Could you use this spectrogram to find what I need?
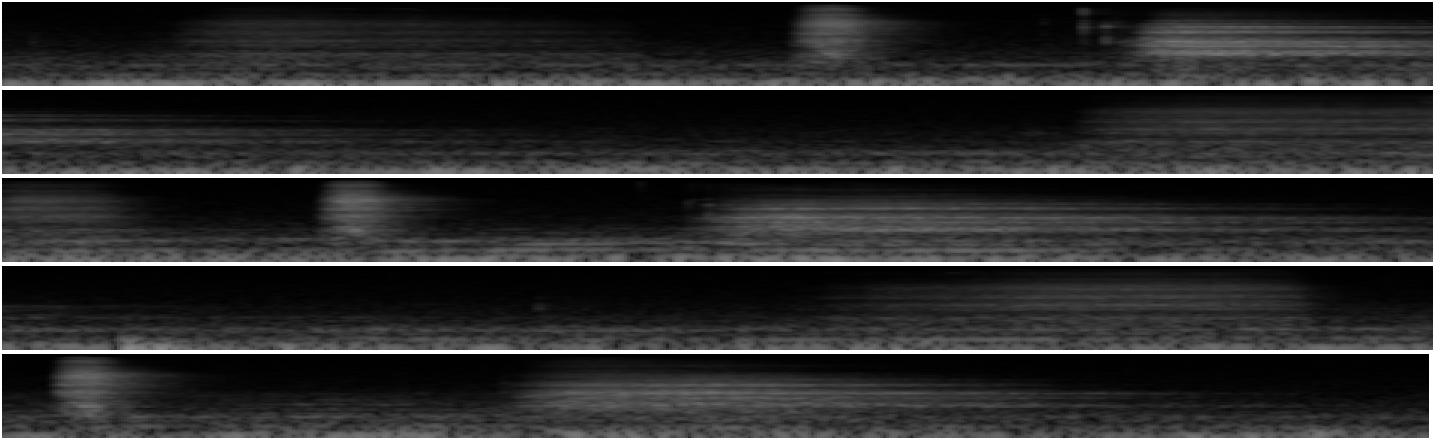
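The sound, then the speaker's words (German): A double-inhale, slow-exhale relaxation breathing demonstration. Three quiet breathing cycles each pair two quick inhales with a long, soft, airy exhale, separated by calm pauses. “Ich mache dir das Ganze mal vor, einfach für ein paar Atemzüge, dass du ein besseres Verständnis dafür hast, wie das Ganze funktioniert.”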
